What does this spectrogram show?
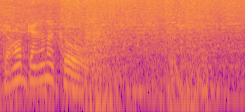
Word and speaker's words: Garganacl: Yeah, garganacle. I think I prefer pronouncing like that to Garganle, but Gar. But then the knackle, the emphasis is on the NaCCl, the salt chemical formula.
